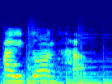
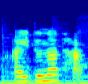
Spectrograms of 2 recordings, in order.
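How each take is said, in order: First: Do not is contracted into one syllable. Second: Do not is said as two full words. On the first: "su forma corta" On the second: "la forma larga"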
